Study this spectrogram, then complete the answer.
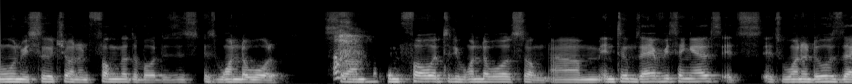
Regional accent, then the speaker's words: Port of Spain, Trinidad & Tobago; born there; but I was born in Trinidad, in the capital in Port of Spain. Grew up in a family of five.

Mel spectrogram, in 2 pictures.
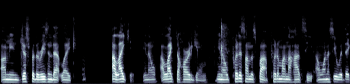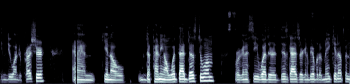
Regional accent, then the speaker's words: Pasadena, California, United States; I'm from Pasadena, home of the Rose Bowl.

